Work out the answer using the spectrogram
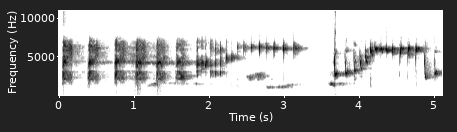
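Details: Long-tailed shrike (cendet, pentet) giving a provocation song. Opens with a run of harsh, scratchy notes, then shifts into high twittering trills and short slurred whistles, breaks off briefly, and resumes with quick, high chattering phrases.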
